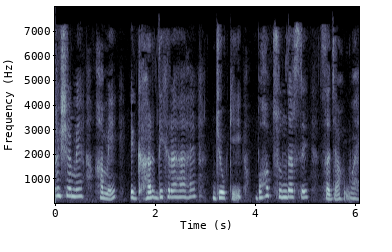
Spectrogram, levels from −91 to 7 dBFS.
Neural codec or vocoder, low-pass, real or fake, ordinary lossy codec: none; 7.2 kHz; real; AAC, 32 kbps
